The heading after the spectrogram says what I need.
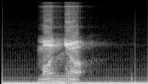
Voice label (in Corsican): "magna", pronuncia; dizco grammatica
